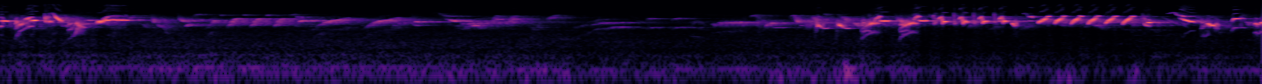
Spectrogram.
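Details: Pintagol song for training: twittering and buzzy rolls, a quieter gap, then a fast rhythmic trill of evenly repeated high notes.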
